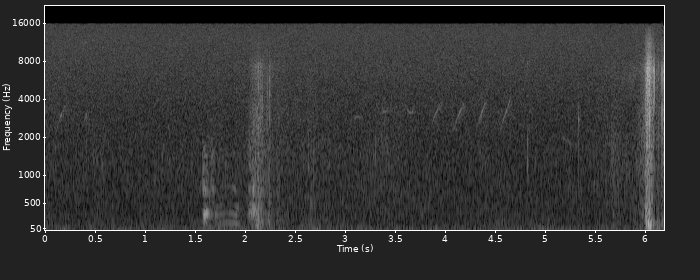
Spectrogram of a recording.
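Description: Quiet bush ambience with faint, short, high bird chirps repeating. A brief low voiced sound comes about a second and a half in, followed by a short sharp noise at about two seconds.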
